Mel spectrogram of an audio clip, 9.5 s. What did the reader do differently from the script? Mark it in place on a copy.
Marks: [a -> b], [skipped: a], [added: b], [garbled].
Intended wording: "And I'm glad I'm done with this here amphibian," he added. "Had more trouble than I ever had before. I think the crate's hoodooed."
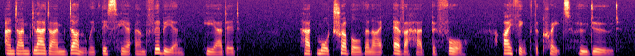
"And I'm glad I'm done with this here amphibian," he added. "Had more trouble than I ever had before. I think the crate's hoodooed."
